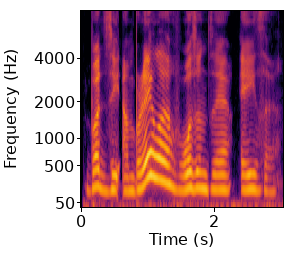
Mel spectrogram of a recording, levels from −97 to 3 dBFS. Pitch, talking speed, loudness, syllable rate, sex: 205 Hz, 120 wpm, -17 LUFS, 3.8 syllables/s, female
